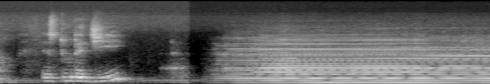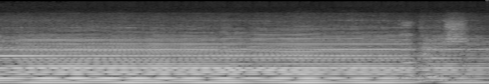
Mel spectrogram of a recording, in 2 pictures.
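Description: After a moment of brief speech, a long bow stroke draws out a sustained low note on a cello's G string, a steady, full, resonant tone heard close and alone for several seconds.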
